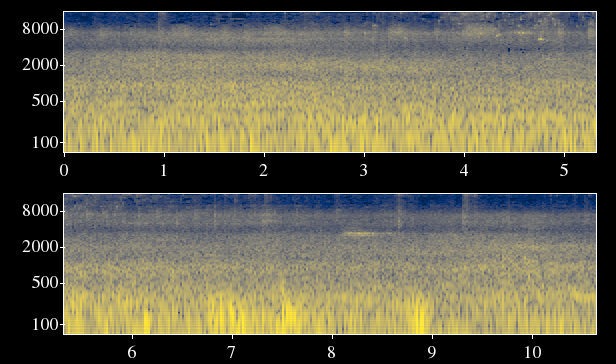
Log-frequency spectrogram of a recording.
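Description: Busy city street ambience: steady traffic noise from a main avenue, with a few short louder low swells in the second half.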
